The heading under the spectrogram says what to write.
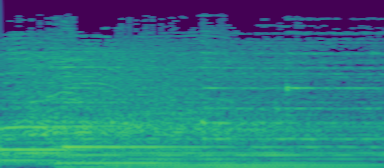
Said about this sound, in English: Why do you think people scream? It is the sword that is cutting. It is pricking them.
